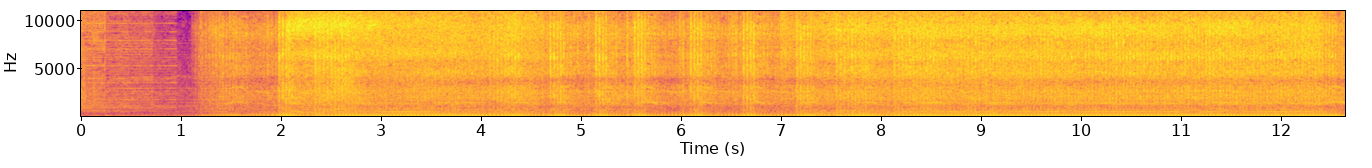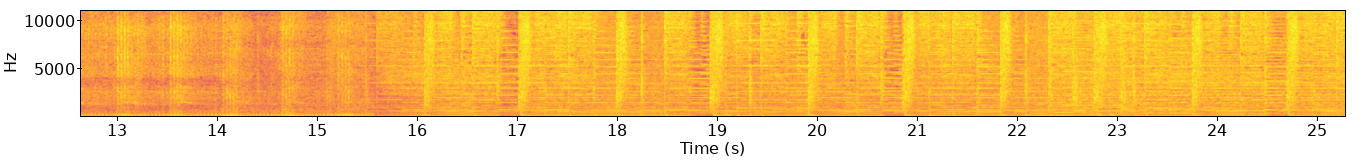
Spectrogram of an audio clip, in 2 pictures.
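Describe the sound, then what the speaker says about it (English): A loud pressure washer blasts across an old brick walkway in a yard, a constant harsh spray and motor roar that starts after a second and runs continuously, its tone changing abruptly partway through. "Let's get the pressure washer now."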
